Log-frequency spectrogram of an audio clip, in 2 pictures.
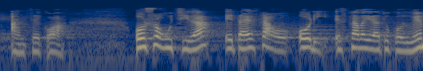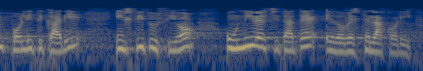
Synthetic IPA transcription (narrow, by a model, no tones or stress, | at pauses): ant͡se̞ko̞a | o̞so̞ɣ̞ut͡ʃið̞ae̞t̪ae̞zd̪aɣ̞o̞oɾie̞st̪aβajðat̪uko̞ð̞ue̞mpo̞lit̪ikaɾiː | nst̪it̪usio̞ | uniβ̞e̞ɾt͡ʃit̪at̪e̞eðo̞β̞e̞st̪e̞lako̞ɾik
